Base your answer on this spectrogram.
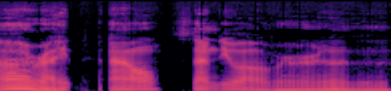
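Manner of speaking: mock machine voice with attitude, very slow drawl. Caller retelling the pharmacy phone computer after pressing zero, imitating computer with an attitude. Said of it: "the computer it gets an attitude and it goes".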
